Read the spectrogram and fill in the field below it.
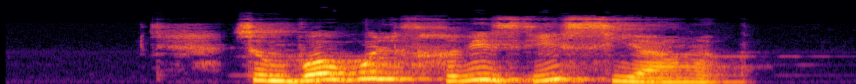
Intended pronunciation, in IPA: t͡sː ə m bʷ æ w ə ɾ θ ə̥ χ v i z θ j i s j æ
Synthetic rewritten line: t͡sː ə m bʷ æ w ə l θ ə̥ χ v i z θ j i s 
